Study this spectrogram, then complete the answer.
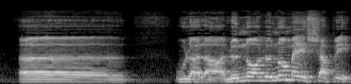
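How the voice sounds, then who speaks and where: Animated male voice with audible room echo. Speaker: relationship coach. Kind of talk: live stream talk.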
